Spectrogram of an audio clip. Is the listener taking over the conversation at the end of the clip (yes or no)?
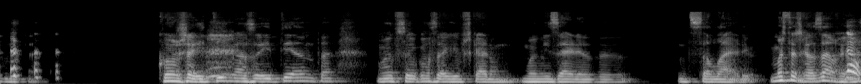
yes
